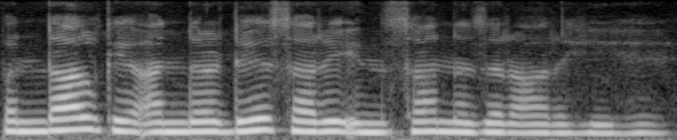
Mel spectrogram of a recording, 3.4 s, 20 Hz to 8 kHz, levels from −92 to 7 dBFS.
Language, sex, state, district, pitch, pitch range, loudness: Hindi, female, Arunachal Pradesh, Lower Dibang Valley, 205 Hz, 190-210 Hz, -14 LUFS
